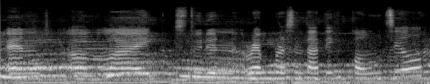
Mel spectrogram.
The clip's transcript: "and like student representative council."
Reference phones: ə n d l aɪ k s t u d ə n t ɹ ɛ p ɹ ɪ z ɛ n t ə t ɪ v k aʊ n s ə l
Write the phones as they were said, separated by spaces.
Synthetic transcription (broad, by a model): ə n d l aɪ k s t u d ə n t ɹ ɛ p ɹ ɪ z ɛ n t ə t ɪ f k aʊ n s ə l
